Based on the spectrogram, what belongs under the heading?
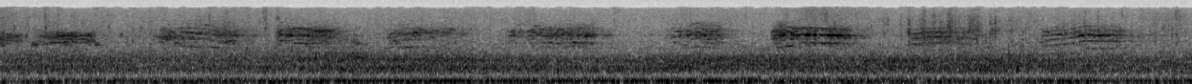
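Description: Birds chirping: short high calls repeating about twice a second, over a steady low hum and a noisy background.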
